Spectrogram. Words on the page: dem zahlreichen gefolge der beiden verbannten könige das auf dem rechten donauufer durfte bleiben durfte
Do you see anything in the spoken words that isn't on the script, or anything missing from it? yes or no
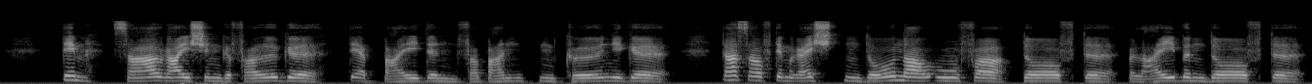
no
